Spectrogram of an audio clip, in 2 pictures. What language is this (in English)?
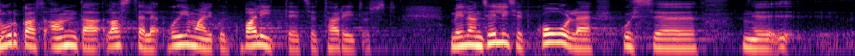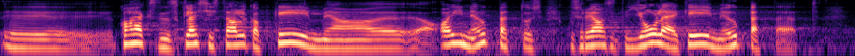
Estonian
